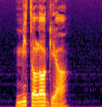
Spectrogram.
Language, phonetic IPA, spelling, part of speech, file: Polish, [ˌmʲitɔˈlɔɟja], mitologia, noun, Pl-mitologia.ogg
